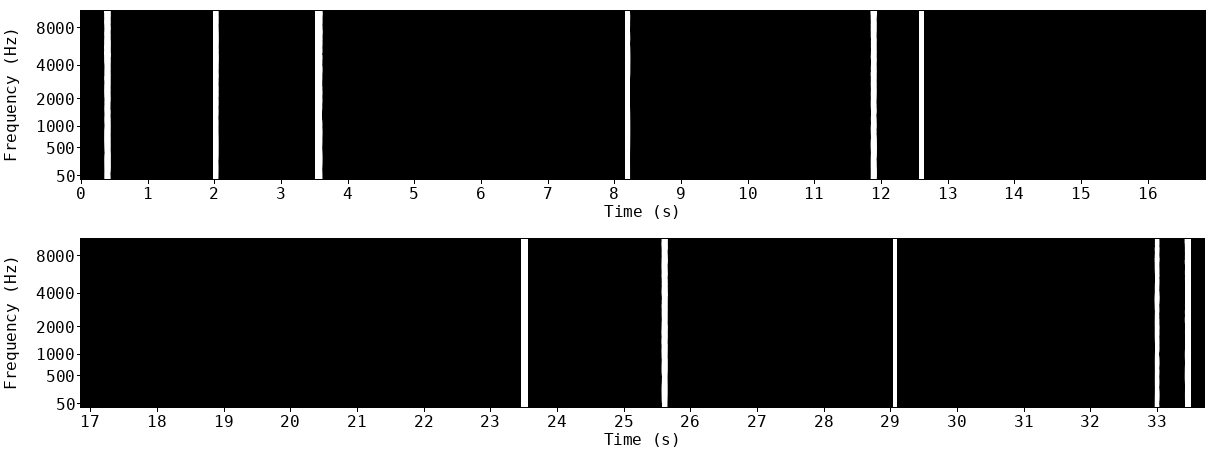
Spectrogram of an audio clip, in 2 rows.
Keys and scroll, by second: 4.1 Right, 15.1 Page_Up, 18.4 Page_Up, 20.3 Page_Up, 25.5 Page_Up, 29.7 Page_Down, 30.7 Page_Up, 31.5 Page_Down, 31.8 Page_Up.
